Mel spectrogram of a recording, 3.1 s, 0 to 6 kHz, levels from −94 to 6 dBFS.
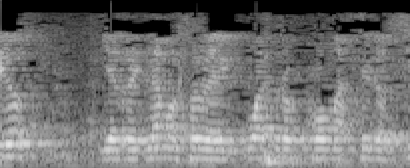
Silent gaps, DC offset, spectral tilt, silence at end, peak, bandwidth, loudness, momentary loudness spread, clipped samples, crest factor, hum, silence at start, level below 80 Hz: none; under 0.1%; -10.5 dB/octave; 0 s; 0 dBFS; 5 kHz; -14 LUFS; 8 LU; under 0.1%; 14 dB; none; 0 s; -40 dBFS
